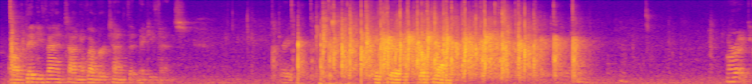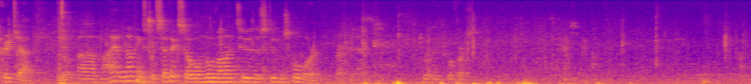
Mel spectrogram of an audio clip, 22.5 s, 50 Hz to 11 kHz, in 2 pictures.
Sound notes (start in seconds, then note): 4.0 applause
